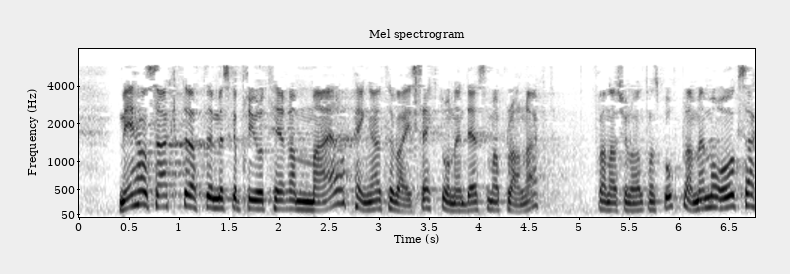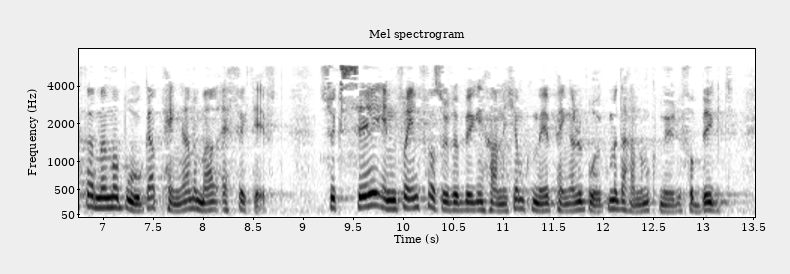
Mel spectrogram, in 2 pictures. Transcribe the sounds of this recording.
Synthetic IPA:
mɛɦɑʁsɑkt̪ɑt̪mɛskɑpʰɾɪʊɾɪt̪ʰeːʁɑmæɪʁpʰɛŋːɑt̪ʰɪlʋæɪsɛkt̪ʊnɛnd̪ɛsɔmɑʁpʰlɑ̰ːnlɑ̰kt̪ | fʁɑːnɑʃʊnɑːlt̪ʰɾɑspɔɾt̪pʰlɑːnmɛnmɑɾoːɡsɑk̚t̪ɑt̪mɛmɔbɾʉːkɑpʰɛŋːɑnəmæɪʁɛfːɛk̚t̪ʰḭːft̪ | sʉkseːɪnːn̩fɔɾɪnfʁɑst̪ɾʉk̚t̪ʉːɾəbʏɡnɪŋɦɑnəɪçːəɔmkʰʊɾmyːəpʰɛŋːəd̪ʉbʁʉːkəʁmɛd̪ɛhɑnəɔmkʰʊɾmyːəd̪ʉfoːɾbʏɡd̪

